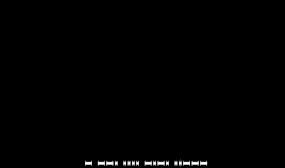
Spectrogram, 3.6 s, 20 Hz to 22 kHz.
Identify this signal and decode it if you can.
Morse code, heard as a keyed tone, about 44 wpm, 700 Hz. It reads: TGHC2
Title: Code Groups - 5 Letter:Numbers - 45wpm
